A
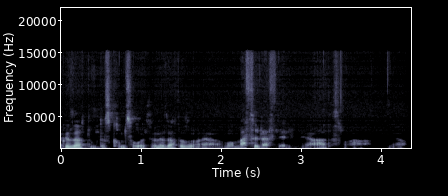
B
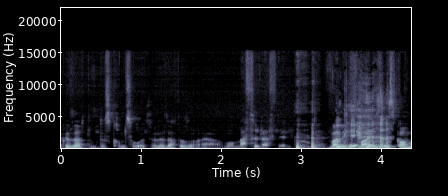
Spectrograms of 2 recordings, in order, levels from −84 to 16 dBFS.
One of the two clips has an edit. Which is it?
B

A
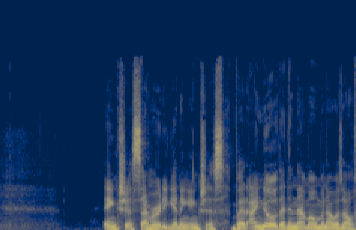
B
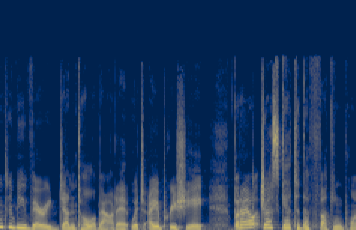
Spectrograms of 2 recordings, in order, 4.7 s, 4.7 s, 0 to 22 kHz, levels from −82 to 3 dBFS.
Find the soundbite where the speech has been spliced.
B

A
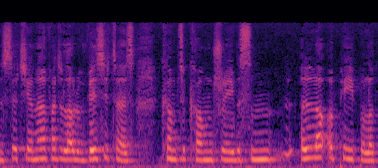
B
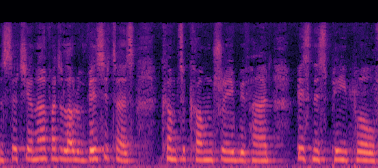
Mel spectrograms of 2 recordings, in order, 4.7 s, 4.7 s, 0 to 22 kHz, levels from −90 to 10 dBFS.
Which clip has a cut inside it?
A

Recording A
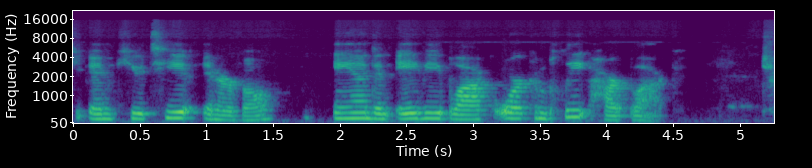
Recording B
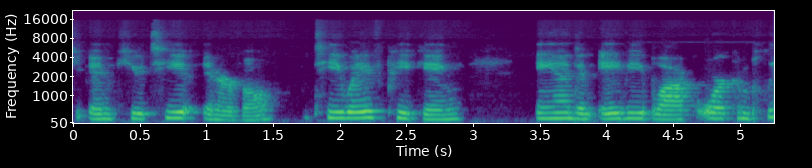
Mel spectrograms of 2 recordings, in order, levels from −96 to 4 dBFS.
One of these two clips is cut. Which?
A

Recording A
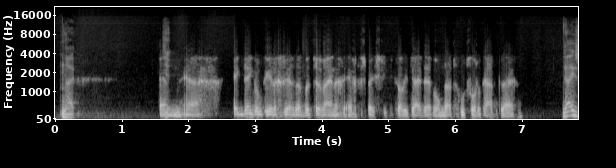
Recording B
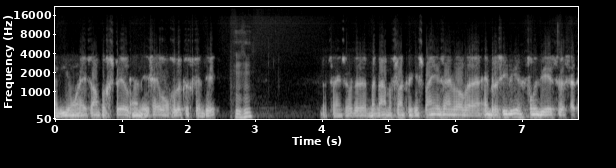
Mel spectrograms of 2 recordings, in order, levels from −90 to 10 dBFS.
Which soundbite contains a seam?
B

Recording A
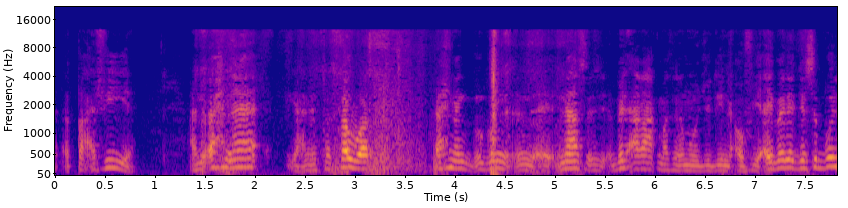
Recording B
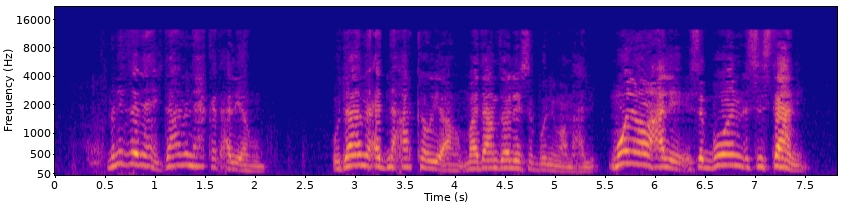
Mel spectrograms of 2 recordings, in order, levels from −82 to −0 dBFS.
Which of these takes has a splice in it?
B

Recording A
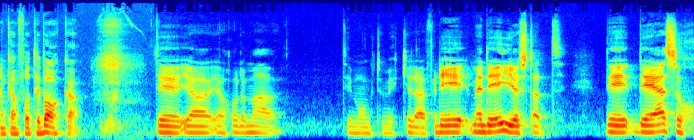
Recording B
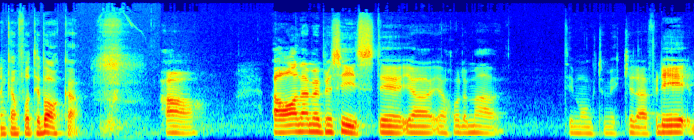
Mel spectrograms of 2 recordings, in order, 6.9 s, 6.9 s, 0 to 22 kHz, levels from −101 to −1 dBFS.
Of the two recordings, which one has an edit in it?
A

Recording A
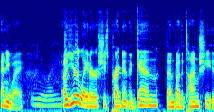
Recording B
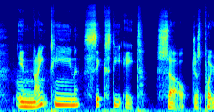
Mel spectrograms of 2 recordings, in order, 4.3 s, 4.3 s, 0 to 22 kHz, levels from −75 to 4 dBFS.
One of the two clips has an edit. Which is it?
A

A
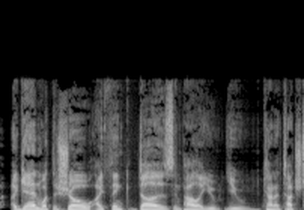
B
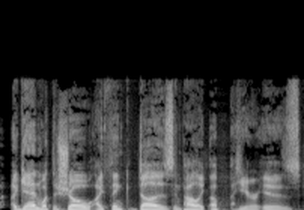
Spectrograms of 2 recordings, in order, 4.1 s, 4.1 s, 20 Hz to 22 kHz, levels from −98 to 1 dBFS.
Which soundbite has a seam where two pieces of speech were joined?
B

